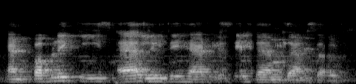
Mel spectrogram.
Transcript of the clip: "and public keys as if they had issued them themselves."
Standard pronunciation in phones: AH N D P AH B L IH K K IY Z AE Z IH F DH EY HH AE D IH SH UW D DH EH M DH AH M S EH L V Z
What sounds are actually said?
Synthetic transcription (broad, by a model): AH N D P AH B L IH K K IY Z AE Z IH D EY HH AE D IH S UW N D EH M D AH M S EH L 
